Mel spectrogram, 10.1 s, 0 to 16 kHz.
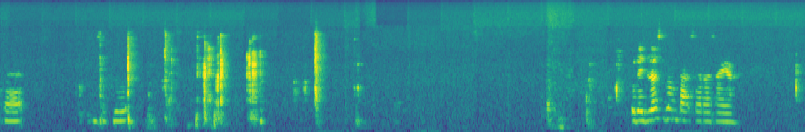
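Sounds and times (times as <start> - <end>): voice over video call: 7.7 - 9.2.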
